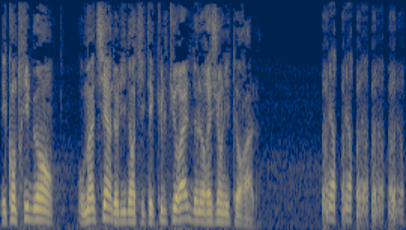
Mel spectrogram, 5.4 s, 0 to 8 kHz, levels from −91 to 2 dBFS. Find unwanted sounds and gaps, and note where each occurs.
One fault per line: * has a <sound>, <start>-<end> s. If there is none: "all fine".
* has a laugh, 4.3-5.4 s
